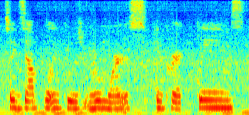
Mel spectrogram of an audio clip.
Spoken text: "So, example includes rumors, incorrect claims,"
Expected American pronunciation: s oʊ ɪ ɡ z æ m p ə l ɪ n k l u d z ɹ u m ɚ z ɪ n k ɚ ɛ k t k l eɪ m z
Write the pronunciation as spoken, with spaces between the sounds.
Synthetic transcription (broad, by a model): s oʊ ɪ ɡ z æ m p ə l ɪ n k l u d ɹ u m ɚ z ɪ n k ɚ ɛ k t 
